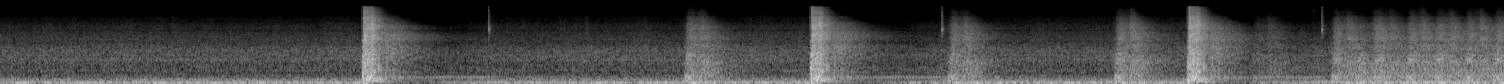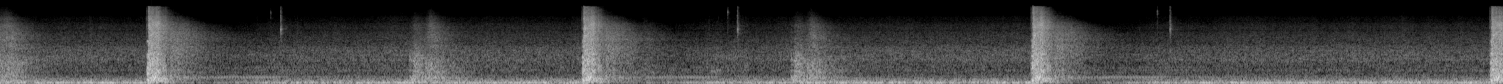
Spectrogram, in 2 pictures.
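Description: A 1944 Tula-made Nagant M1895 revolver firing 7.62×38mmR rounds slowly and one at a time. There are six shots about four and a half seconds apart and a seventh right at the end. Each report is sharp and echoes in the indoor range, over a steady low hum.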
